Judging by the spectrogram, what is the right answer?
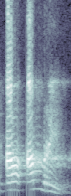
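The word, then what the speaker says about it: الأمر: Untuk yang ke-8, ini al-amri. Ini hukum bacanya al-qomariyah, yaitu alif lam bertemu dengan huruf qomariyah, yaitu alif. Di sini ya, alif lam atau al, ini bertemu dengan huruf alif.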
